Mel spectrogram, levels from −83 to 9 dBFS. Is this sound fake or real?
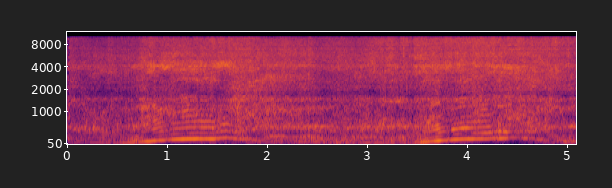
fake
